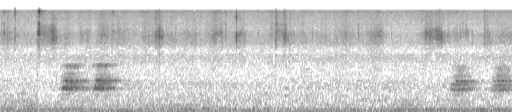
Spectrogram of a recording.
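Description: Near silence: faint high ticks of metal knitting needles working yarn, and two brief faint whine-like calls, about a second in and again near the end.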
